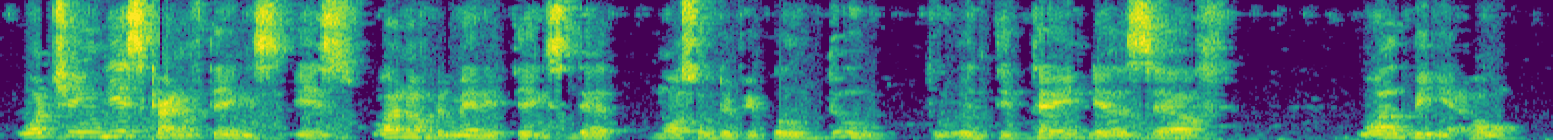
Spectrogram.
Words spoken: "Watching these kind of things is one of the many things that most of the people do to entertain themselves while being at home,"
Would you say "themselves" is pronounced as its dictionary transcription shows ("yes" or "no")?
no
